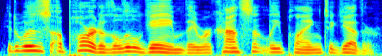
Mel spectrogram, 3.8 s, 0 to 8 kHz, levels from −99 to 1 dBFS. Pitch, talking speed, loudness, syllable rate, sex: 145 Hz, 205 wpm, -19 LUFS, 5.3 syllables/s, male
